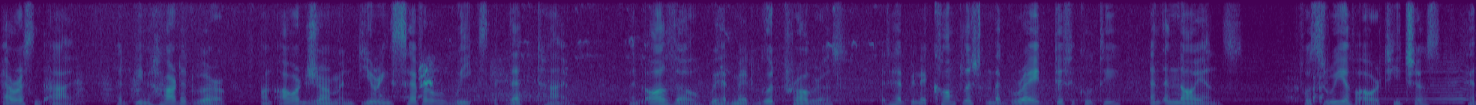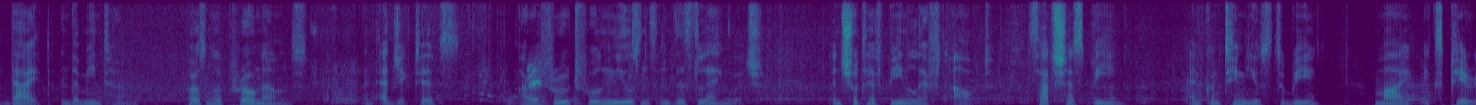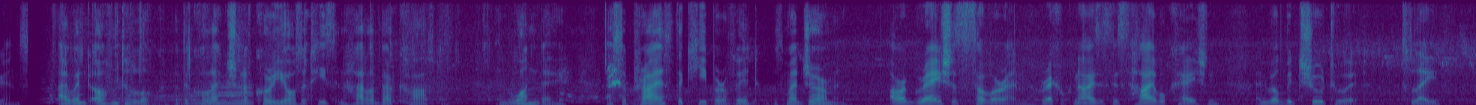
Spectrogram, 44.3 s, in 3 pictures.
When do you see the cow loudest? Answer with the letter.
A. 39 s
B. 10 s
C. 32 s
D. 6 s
C.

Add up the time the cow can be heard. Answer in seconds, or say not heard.
2 s.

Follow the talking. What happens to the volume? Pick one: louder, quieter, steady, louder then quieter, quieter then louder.
steady.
